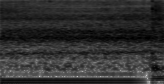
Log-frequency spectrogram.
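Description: Heavy rock band recording: a low chord held on guitars and bass over a wash of cymbals, breaking off shortly before the end.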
